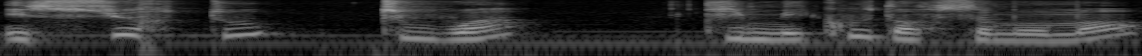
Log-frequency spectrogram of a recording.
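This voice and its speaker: With music in the background, a woman speaks at a very slow pace in a gentle, warm tone, her pitch swinging very widely. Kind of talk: soothing comfort message to camera. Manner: soft, gentle, warm.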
